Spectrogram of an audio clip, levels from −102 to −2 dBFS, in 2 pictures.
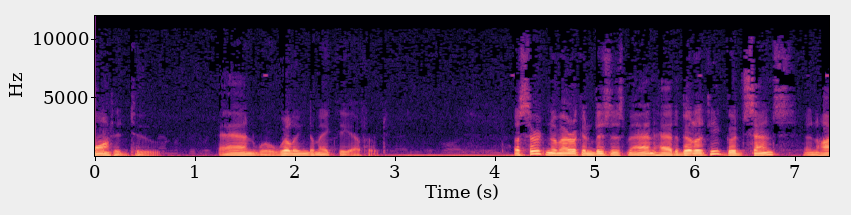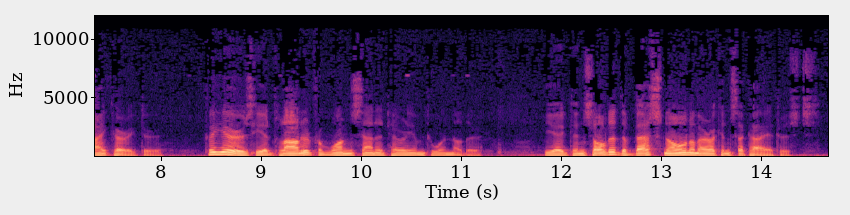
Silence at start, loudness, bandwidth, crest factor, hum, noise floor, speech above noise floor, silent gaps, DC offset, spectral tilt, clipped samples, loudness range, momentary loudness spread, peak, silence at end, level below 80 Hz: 0 s; -21 LUFS; 8.8 kHz; 16 dB; none; -50 dBFS; 30 dB; none; under 0.1%; -9.5 dB/octave; under 0.1%; 5 LU; 20 LU; -4 dBFS; 0.1 s; -42 dBFS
